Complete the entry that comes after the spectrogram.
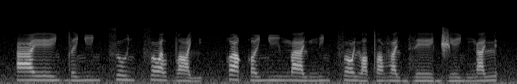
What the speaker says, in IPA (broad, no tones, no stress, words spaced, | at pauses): ʕeːʎdɐʎiʎ t͡soʎ t͡sɔlʲdˤilʲ | qʷaqʷi ʎimaːlʲniʎ t͡sɔlʲɐtˤɘvalʲ d͡zeːd͡ʒeːʎŋalʲ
